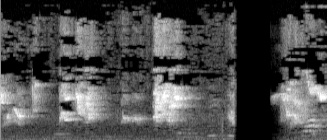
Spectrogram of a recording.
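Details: Bottle-green canary giving an unusual song: bursts of high, scratchy, warbled phrases separated by short pauses, with a brief complete silence near the end.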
